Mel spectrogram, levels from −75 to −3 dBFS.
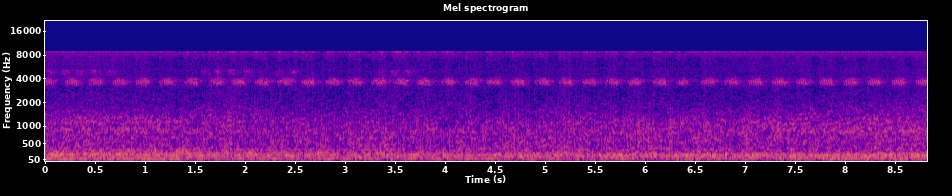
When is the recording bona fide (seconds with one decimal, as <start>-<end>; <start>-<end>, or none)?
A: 0.0-1.3; 6.4-8.8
